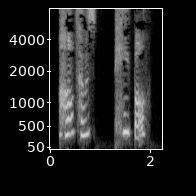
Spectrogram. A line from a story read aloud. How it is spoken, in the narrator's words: she whimpers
